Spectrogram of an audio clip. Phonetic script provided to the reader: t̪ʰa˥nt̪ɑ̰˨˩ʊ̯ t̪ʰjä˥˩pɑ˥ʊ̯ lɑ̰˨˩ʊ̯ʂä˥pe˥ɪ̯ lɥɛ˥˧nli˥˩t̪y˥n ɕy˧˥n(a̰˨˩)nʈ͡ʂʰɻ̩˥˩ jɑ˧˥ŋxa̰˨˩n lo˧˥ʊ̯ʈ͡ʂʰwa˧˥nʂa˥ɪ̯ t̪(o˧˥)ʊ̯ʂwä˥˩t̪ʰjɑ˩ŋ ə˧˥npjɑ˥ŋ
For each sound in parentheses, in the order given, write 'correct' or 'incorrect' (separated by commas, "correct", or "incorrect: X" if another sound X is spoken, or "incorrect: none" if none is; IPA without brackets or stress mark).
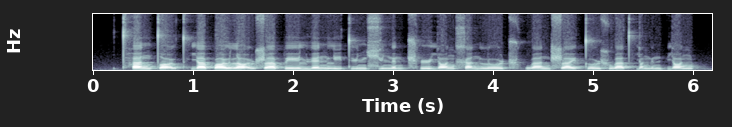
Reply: incorrect: ə̰˨˩, correct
